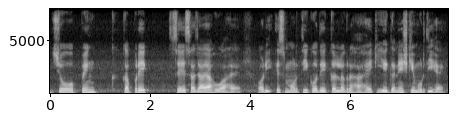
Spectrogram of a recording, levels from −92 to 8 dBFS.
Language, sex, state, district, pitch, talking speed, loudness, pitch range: Hindi, male, Manipur, Imphal West, 165 Hz, 160 wpm, -16 LUFS, 160-180 Hz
